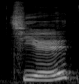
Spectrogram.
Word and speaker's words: 지읒: So first beginning consonant 지읒, it pronounce J, but when you're using the ending consonant 지읒, it pronounce D. It's different. Can you see that? Beginning consonant 지읒 is J, but ending consonant 지읒 is D.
